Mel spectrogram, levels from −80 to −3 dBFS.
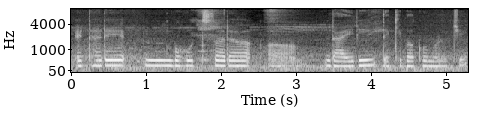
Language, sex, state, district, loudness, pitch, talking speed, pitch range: Odia, female, Odisha, Khordha, -14 LUFS, 210 Hz, 90 wpm, 200-220 Hz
